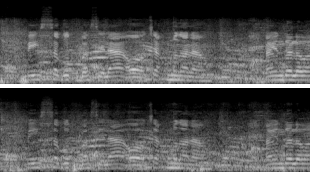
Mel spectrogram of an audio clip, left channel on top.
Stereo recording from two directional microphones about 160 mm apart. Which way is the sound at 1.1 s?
20° right (ahead or behind).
